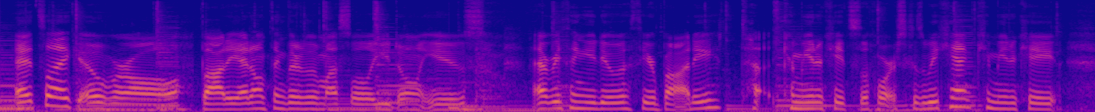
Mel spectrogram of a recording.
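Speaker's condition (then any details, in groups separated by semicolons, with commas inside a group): No condition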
